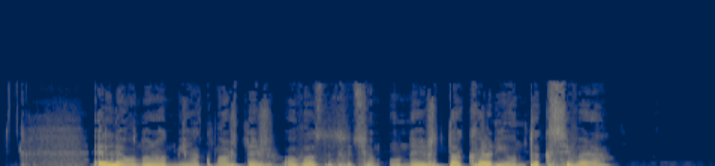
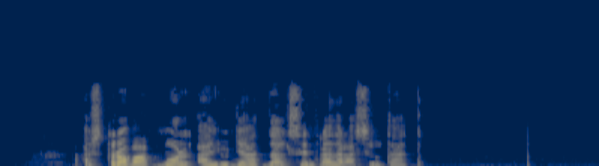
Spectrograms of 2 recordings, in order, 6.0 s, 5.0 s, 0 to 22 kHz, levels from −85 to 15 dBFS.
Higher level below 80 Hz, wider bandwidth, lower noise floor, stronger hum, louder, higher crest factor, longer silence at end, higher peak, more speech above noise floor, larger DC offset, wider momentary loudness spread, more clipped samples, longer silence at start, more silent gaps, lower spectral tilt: first, -34 dBFS vs -84 dBFS; about the same, 11.5 kHz vs 11 kHz; second, -73 dBFS vs -78 dBFS; neither; first, -18 LUFS vs -27 LUFS; second, 18 dB vs 26 dB; second, 0.9 s vs 1.65 s; first, 0 dBFS vs -4 dBFS; first, 56 dB vs 51 dB; neither; about the same, 14 LU vs 16 LU; neither; second, 0.15 s vs 0.7 s; neither; first, -8 dB/octave vs -4.5 dB/octave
